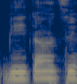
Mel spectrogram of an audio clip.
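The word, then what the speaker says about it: 미닫이: 자, 여러분 미다지 같은 경우는 디귿이 올라가서 미다디 디귿타 이 모음하고 만나서 미다지라고 발음을 하게 됐죠.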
